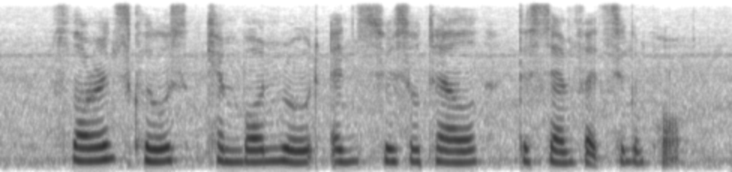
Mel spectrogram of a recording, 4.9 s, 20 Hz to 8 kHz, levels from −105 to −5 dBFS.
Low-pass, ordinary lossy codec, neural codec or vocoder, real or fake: 7.2 kHz; none; codec, 16 kHz, 8 kbps, FreqCodec, larger model; fake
